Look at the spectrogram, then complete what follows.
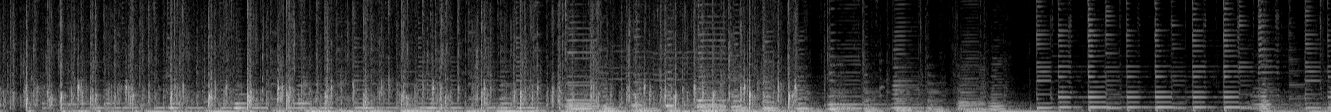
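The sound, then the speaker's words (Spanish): At the end of a public conversation event, an audience applauds steadily, a dense crackle of many hands clapping, with sustained musical tones sounding underneath and growing clearer toward the end. “¡Ay, aplausos!”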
